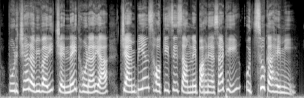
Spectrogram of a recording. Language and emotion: Marathi, happy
